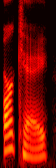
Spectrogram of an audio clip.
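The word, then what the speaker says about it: ἀρχή: It's this Greek word, pronounced arche, for the one, single, fundamental stuff that everything else in the universe comes from.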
